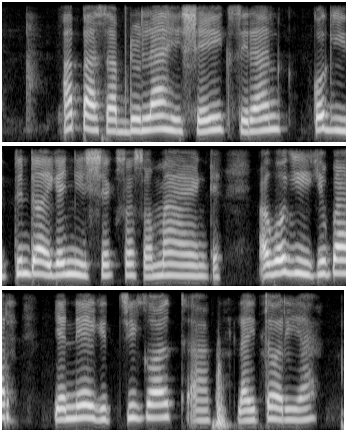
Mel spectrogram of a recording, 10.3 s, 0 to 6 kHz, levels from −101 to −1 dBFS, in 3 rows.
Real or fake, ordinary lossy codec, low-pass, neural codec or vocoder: fake; none; 5.4 kHz; codec, 44.1 kHz, 7.8 kbps, Pupu-Codec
